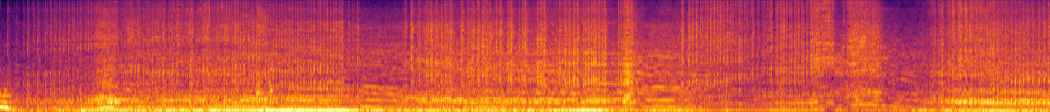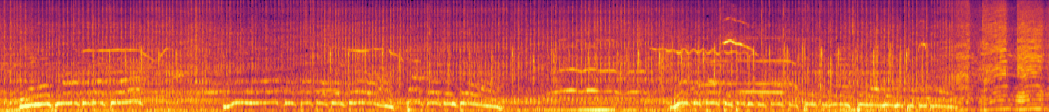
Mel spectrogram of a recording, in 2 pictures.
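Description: Quad bike engine running under stunt riding: a steady note through the first half, then revved up and down in quick repeated blips, its pitch rising and falling each time.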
